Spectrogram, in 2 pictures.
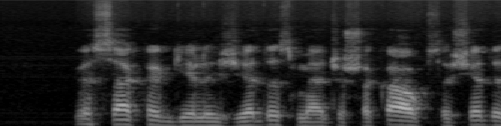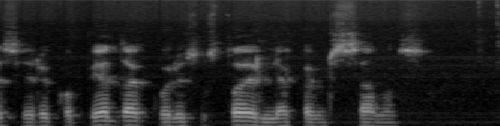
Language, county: Lithuanian, Kaunas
